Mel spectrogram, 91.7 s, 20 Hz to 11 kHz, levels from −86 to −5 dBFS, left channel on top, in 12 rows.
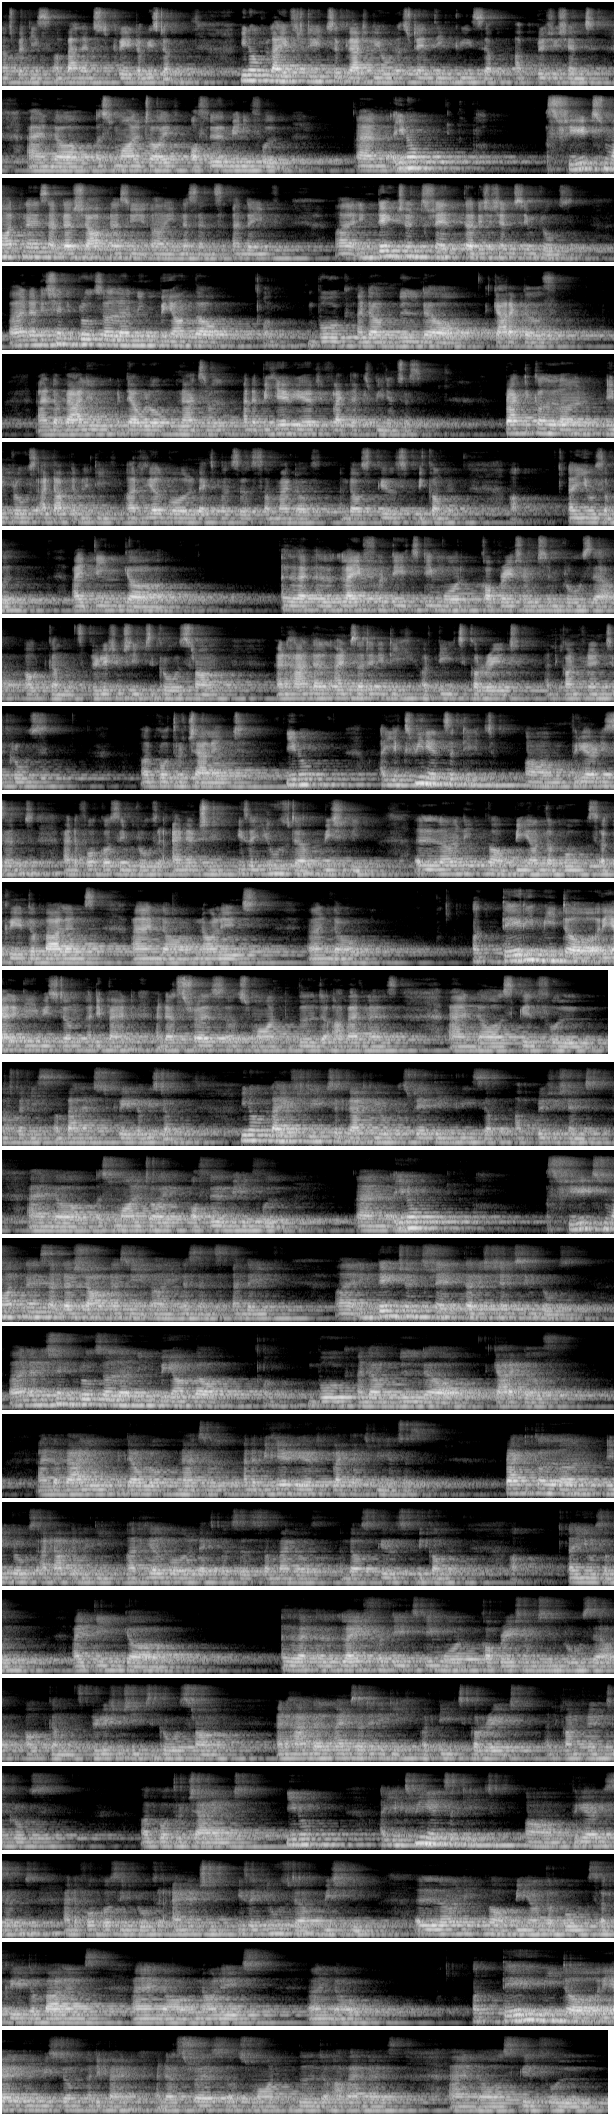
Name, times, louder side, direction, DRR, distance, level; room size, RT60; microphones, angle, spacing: voice 1, 0.0-11.2 12.0-13.0 13.6-13.7 14.4-18.7 19.5-22.4 23.0-25.7 26.2-26.5 26.8-28.7 29.1-29.9 31.0-35.8 36.9-42.2 42.5-43.9 44.4-44.7 45.3-46.1 46.8-48.0 49.4-53.6 53.8-56.3 57.0-60.0 60.3-61.8 62.9-64.3 64.7-65.2 65.6-67.4 67.7-73.4 73.7-79.7 80.3-81.0 82.4-91.6, left 2 dB, 55° left, 5 dB, 2.9 m, -24 dB
29.5 x 22.0 x 7.1 m, 2.9 s
head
